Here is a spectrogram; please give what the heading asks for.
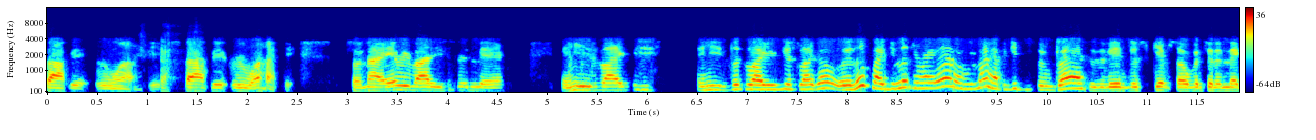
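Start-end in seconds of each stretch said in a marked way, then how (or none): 7.7-10.5 put-on very high, quick, breezy, nonchalant voice. Retelling how the coach talks in the meeting room, mock-nonchalant coach. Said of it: "but it's like so nonchalant".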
